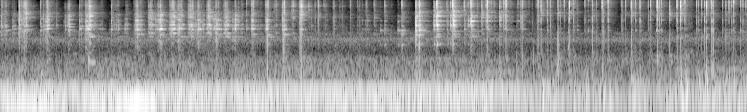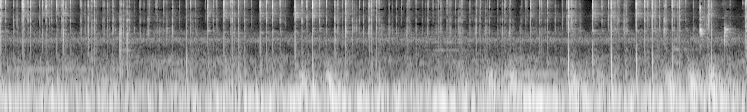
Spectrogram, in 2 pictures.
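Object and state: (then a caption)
Glass water bottle. A clear square glass water bottle is turned to show its ridged base while long nails tap quickly on the base. The taps come as rapid, uneven, bright clicks that die away almost instantly. Underneath runs a steady low hum.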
